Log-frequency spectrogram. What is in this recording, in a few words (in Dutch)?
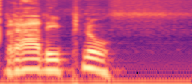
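"bradypnoe", Dutch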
